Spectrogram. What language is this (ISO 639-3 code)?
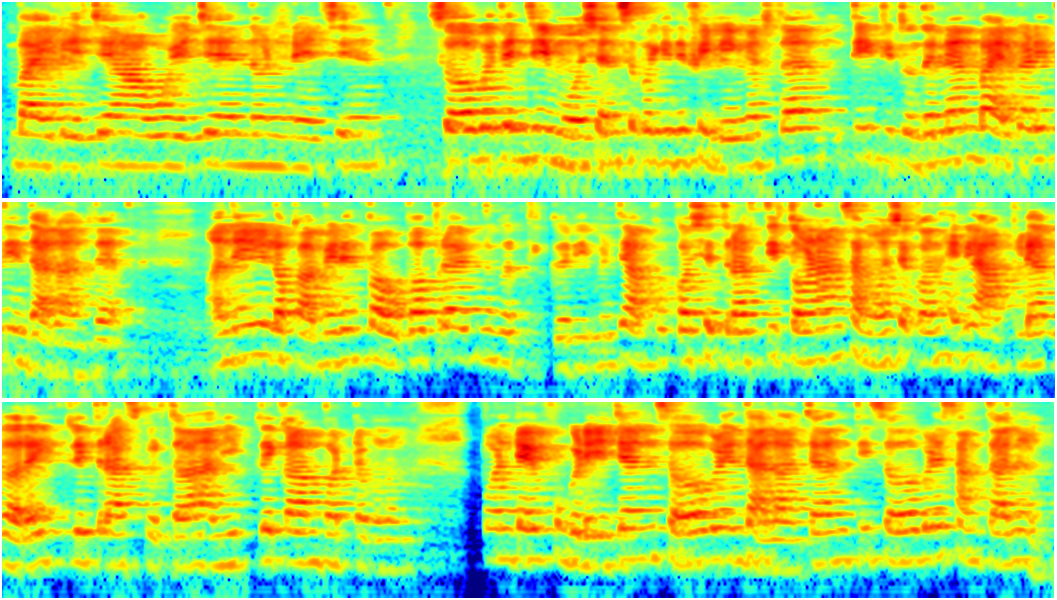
kok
